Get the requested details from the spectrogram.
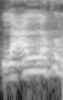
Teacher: मीम में इज़हार शफ़वी हो रहा है, इसे जल्द पढ़ना।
